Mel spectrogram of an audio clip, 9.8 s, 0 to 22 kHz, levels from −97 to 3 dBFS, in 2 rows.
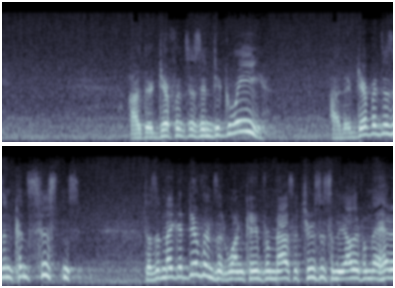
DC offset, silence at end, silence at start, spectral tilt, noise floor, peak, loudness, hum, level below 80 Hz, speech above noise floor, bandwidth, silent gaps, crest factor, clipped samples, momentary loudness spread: under 0.1%; 0 s; 0.05 s; -7.5 dB/octave; -38 dBFS; -2 dBFS; -14 LUFS; none; -58 dBFS; 25 dB; 10 kHz; none; 12 dB; under 0.1%; 11 LU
